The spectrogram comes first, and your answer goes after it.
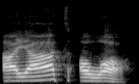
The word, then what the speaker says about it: ayatollah: about the ayatollah khomeini the way you're pronouncing english because you know we english people we butcher every language it's ayat allah meaning sign miracle of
